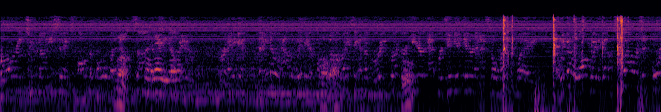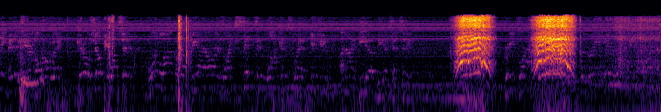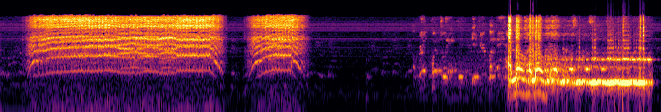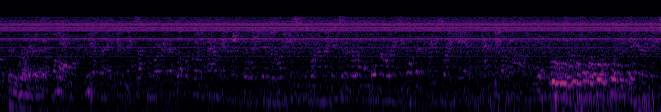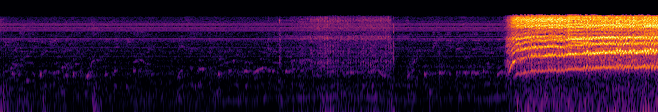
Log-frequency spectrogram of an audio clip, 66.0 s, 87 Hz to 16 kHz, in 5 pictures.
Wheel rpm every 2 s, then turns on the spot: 0, 0, 0, 0, 0, 0, 0, 0, 0, 0, 0, 40, 40, 60, 160, 100, 30, 0, 0, 0, 0, 0, 0, 0, 0, 0, 0, 0, 0, 10, 10, 60, 160.
24-26 60-62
